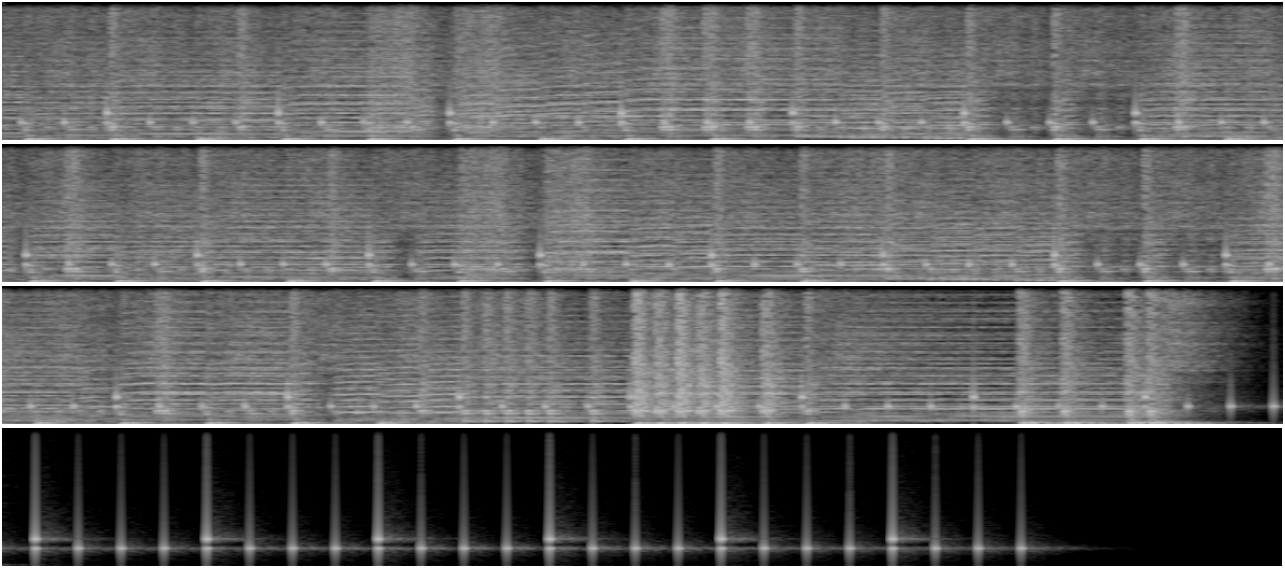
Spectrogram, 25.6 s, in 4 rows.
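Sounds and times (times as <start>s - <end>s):
MIDI music: 0.0s - 19.3s.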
